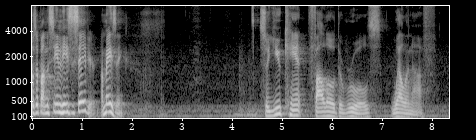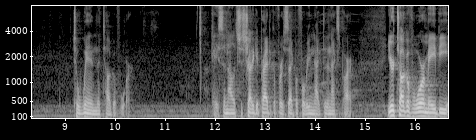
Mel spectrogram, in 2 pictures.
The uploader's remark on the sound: Sunday sermon. Live from good news in the neighborhood, a new church. In the nw suburbs of chicago.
